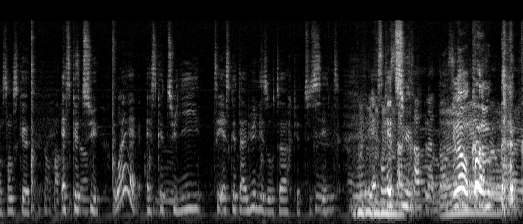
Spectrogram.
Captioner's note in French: rires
